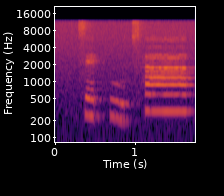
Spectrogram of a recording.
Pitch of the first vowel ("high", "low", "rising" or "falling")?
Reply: low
